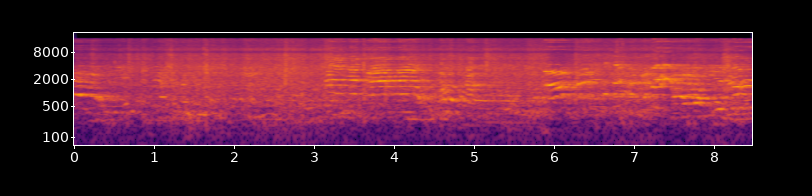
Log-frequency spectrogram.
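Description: Echoing indoor pool hall noise: a steady wash of splashing water from water polo players swimming, with distant shouting voices a few seconds in and again later.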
